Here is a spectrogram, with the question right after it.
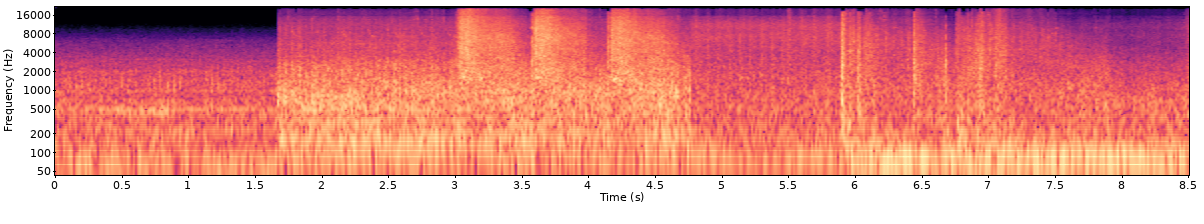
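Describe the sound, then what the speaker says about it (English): Apache helicopter rockets hit their target in a roaring combat scene, with a cluster of sharp blasts and booms over a constant loud rotor and engine rumble, then a heavier impact. "And rockets, rockets, rockets. Good effects on target."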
